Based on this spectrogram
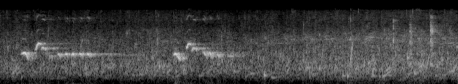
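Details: White-rumped shama song for training competition birds: two rich whistled phrases, each a short rising note that drops into a sustained, slightly warbling lower whistle, followed by hissing background noise.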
